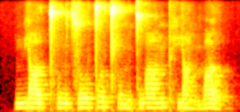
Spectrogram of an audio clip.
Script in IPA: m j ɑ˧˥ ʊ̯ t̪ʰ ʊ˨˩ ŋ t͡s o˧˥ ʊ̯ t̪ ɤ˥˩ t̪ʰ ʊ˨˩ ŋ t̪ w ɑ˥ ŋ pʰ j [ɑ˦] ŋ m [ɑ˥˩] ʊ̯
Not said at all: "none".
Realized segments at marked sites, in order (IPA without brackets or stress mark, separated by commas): ɑ˨˩, ɑ˥˩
